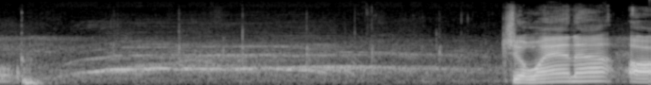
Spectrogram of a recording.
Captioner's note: applause, cheering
